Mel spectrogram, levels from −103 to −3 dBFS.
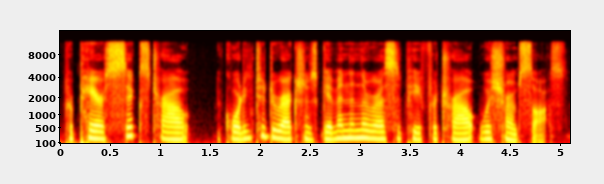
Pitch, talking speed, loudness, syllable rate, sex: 190 Hz, 175 wpm, -18 LUFS, 5.3 syllables/s, female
